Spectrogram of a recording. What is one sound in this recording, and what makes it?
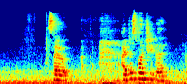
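A woman speaks calmly into a microphone in an echoing room.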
